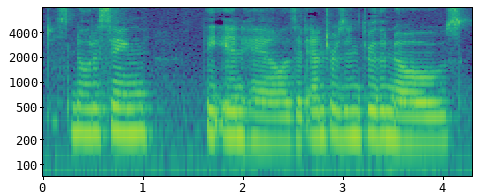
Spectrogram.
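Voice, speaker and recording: A woman leading a guided meditation in a calm, unhurried, soothing way, her soft phrases trailing off into breathiness. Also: fairly high pitch. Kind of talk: guided meditation, gentle instruction.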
